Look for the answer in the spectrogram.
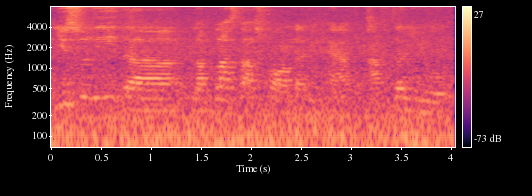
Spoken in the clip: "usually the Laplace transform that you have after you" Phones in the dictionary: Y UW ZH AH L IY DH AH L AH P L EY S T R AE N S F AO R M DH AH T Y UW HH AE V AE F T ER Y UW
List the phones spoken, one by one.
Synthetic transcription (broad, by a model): Y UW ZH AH L IY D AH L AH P L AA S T AE S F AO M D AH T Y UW HH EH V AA F T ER Y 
